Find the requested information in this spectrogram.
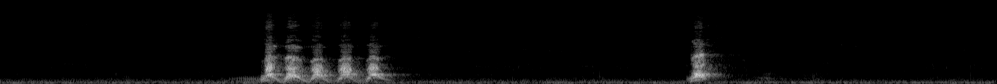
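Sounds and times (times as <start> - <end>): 
Boxer dog barking: 2.6 - 4.0, 6.9 - 7.4.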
